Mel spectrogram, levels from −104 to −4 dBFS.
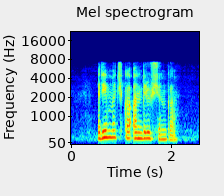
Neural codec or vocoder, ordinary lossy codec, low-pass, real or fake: codec, 24 kHz, 3 kbps, HILCodec; AAC, 48 kbps; 7.2 kHz; fake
